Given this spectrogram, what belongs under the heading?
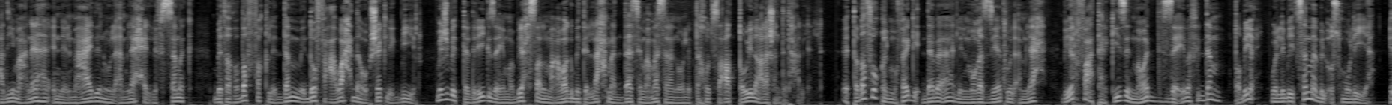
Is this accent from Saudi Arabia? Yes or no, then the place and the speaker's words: no; Egypt; وخصوصا عندنا في مصر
